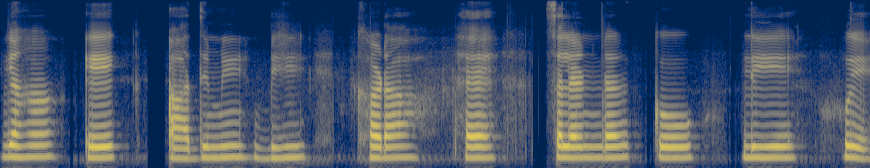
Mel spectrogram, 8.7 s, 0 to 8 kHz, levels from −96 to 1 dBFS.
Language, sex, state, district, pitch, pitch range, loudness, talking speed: Hindi, female, Rajasthan, Jaipur, 195 Hz, 190-200 Hz, -20 LUFS, 75 wpm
